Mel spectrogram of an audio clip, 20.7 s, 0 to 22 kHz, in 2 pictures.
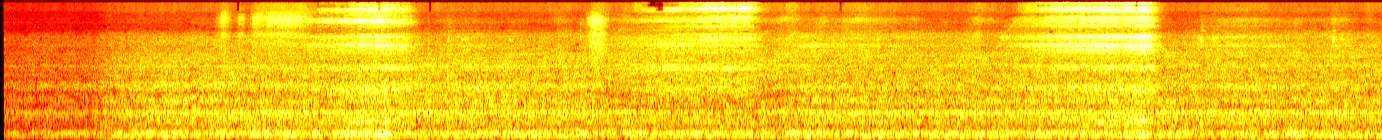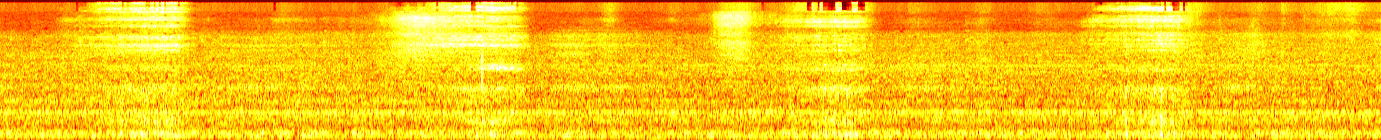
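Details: Snoring from a male with cropped ears, described as a loud snorer: soft, regular snoring breaths over a steady background hum, about 9 breaths a minute.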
